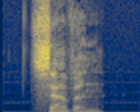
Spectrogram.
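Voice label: "seven", English, male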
